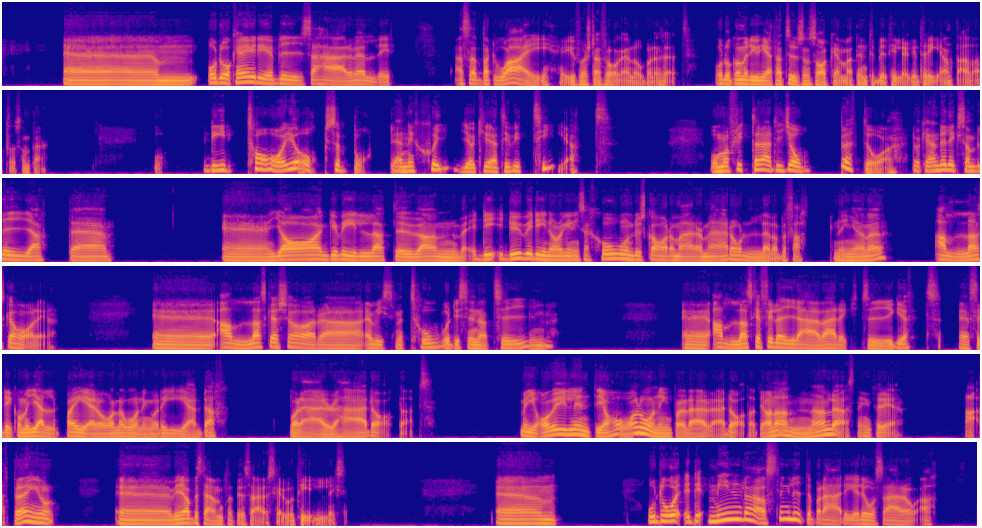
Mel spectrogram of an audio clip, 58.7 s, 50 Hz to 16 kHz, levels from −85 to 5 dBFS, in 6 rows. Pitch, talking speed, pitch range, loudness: 120 Hz, 180 wpm, 105-145 Hz, -19 LUFS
